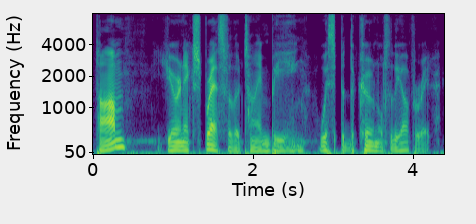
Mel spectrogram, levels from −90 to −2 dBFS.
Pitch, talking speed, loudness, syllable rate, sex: 85 Hz, 190 wpm, -22 LUFS, 5.8 syllables/s, male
